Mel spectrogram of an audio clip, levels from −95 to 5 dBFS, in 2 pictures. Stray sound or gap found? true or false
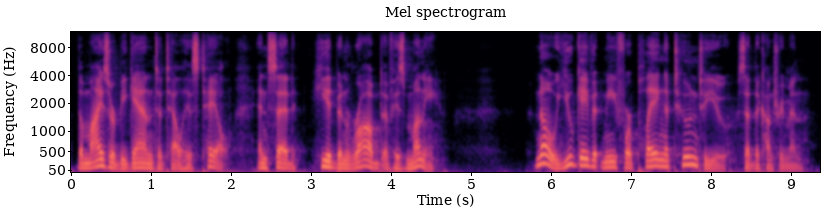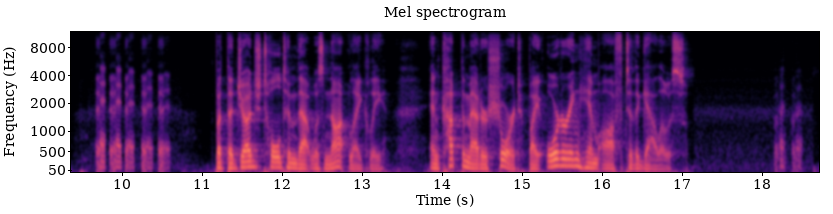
true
